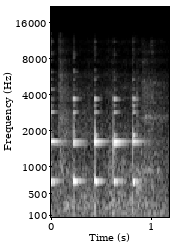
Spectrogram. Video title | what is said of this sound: 펄펄 끓는 용암이 밥상으로 올라오는 과정│2000℃ 가마에서 구워낸 대리석만큼 단단한 자죽염│천일염을 대나무 꾹꾹 눌러 담아 9번 구워낸 죽염│소금 공장│극한직업│#골라듄다큐 | 소리가 땡글땡글 소리 나잖아요, 그냥. 예. 소리가 쇳소리다, 쇳소리. 되게 맑은 소리가 나네요.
